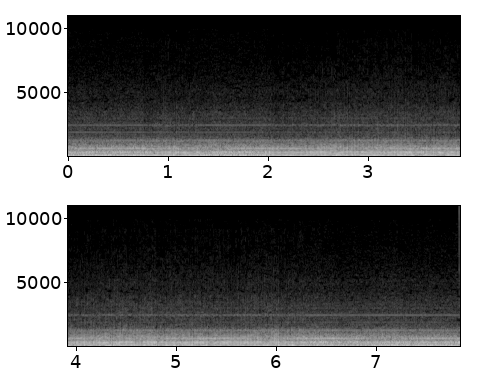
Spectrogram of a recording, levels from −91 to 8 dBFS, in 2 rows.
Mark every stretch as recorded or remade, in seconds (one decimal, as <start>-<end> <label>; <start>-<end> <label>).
0.0-0.8 recorded; 0.8-1.3 remade; 1.3-2.0 recorded; 2.0-6.3 remade; 6.3-7.8 recorded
